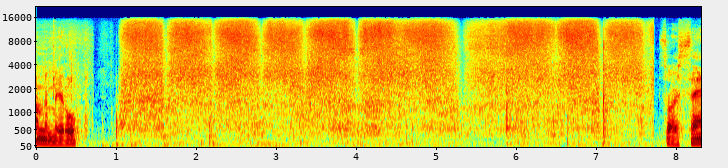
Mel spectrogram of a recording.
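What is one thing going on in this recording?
A sanding pad scrapes in steady sweeps over a wall.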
